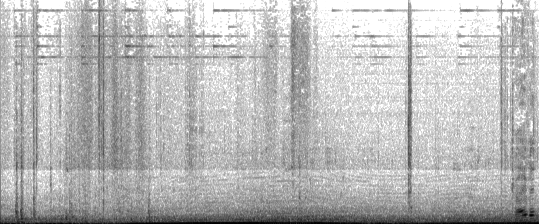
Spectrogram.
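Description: Car driving, heard from inside the cabin: a steady low road-and-engine rumble that grows louder about two seconds in, with scattered light clicks.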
